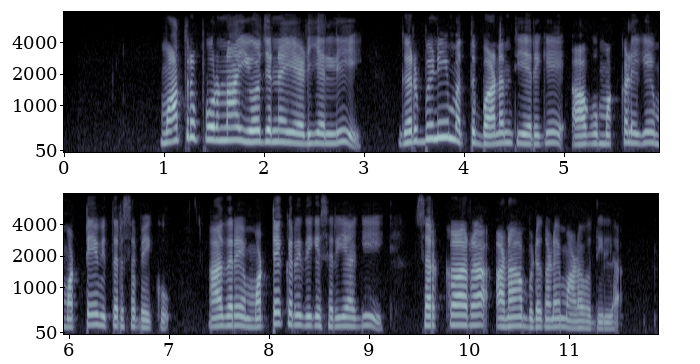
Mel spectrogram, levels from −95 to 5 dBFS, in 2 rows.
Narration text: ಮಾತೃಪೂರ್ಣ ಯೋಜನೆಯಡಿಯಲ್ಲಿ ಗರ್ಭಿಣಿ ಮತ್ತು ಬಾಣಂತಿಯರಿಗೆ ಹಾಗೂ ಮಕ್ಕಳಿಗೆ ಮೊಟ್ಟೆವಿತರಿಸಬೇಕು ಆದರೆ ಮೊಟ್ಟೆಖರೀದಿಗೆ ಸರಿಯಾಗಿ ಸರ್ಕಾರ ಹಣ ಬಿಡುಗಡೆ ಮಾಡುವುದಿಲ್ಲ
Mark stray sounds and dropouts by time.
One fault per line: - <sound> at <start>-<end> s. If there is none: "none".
none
